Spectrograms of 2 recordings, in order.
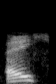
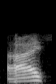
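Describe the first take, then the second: First: The vowel sounds like the one in 'ace'. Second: The vowel sounds like the one in 'ice'. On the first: "You maybe pronounce it ace" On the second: "pronounce it ice, either way"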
